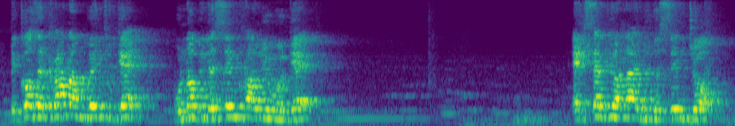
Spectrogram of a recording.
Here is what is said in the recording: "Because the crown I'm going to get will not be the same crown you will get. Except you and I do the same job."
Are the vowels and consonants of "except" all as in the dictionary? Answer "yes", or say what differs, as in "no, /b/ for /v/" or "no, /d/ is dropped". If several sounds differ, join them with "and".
yes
